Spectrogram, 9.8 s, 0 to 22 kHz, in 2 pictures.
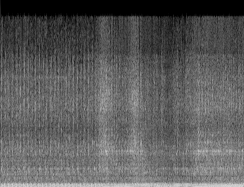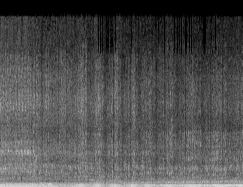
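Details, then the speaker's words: Renault R10 engine started after sitting over 20 years, with new points, a repaired broken points wire and a cleaned carburetor, no coolant in the radiator: steady, even idle with a couple of light blips; healthy, though a possible exhaust gasket leak is suspected. "will it start after 20 years yes it will what a great little engine this sounds like it needs a an exhaust gas turd gasket anyway no I'm happy with that"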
